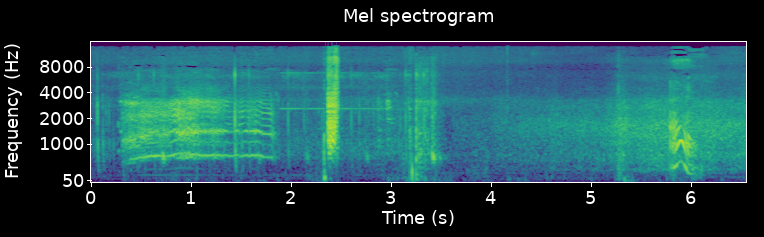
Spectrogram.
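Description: Goat in a Roblox video game letting out a couple of short, wavering bleats amid game sound effects, creaks and other noises, with faint talk in the background.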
